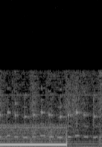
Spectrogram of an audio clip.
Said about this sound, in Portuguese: O telefone tá chamando.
